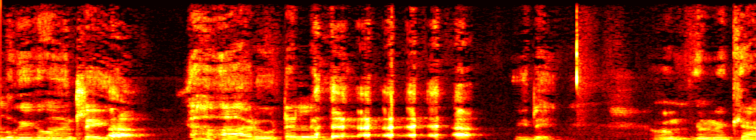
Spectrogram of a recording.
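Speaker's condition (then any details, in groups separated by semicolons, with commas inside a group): Cerebral palsy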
